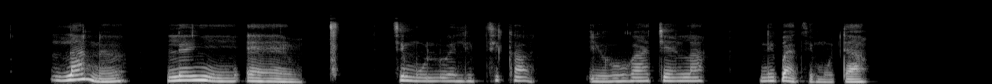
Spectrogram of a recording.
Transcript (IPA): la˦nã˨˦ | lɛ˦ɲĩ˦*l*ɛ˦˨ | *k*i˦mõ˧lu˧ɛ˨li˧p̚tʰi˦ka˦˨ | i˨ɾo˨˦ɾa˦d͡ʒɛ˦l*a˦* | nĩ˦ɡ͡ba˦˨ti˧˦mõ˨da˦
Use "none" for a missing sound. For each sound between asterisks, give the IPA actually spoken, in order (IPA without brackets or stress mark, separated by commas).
none, t, a˦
